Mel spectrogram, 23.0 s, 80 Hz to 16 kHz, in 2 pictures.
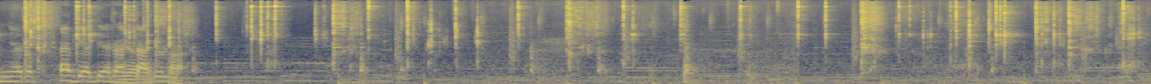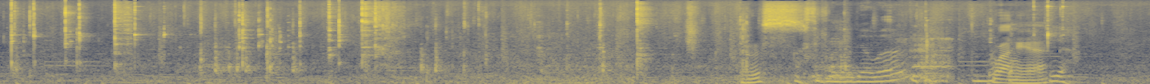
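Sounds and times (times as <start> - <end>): metal spatula scraping a wok: 0.2 - 6.5, 8.6 - 15.7, 19.6 - 21.2.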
